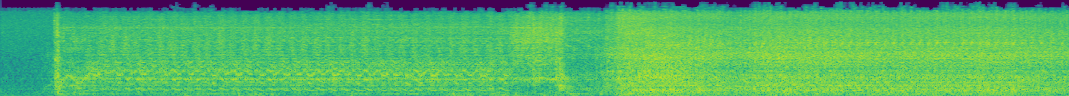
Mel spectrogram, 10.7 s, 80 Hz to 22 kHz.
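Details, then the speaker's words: 1959 Chevrolet Bel Air, factory 348 CI V8 tri-power with three carburetors, 335 HP, 4-speed manual, restored original dual exhaust: V8 cranks, catches quickly and settles into a steady, even idle with deep exhaust rumble; normal idle. "Let's fire it up. We'll listen to it idle with all of it, how it normally sounds. Remember, this is an original exhaust."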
